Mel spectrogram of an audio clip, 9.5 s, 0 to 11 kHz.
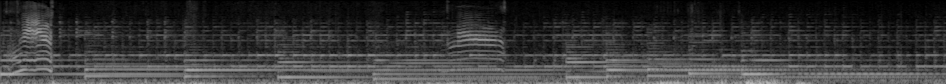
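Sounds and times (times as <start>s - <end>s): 
Japanese Bobtail cat meowing: 0.0s - 0.6s, 4.4s - 5.1s
gentle sustained music: 0.0s - 9.4s.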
